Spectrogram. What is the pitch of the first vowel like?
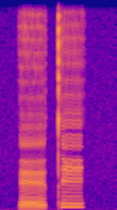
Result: rising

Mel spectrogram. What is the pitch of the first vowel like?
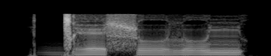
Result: low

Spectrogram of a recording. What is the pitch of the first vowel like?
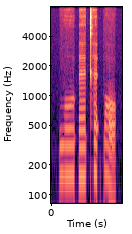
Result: high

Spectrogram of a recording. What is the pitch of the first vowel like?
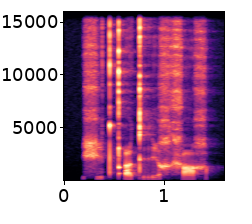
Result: high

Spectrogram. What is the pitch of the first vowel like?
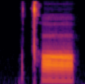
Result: high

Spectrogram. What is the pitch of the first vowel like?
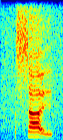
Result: falling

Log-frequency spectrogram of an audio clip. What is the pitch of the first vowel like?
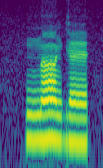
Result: high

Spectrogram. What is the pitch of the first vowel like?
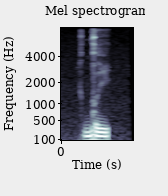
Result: low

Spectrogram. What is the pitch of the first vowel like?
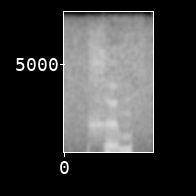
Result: rising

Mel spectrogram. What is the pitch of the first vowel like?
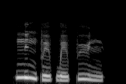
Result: falling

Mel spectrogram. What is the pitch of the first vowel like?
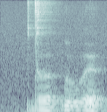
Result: rising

